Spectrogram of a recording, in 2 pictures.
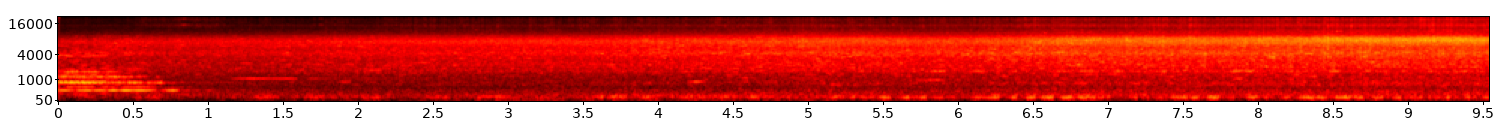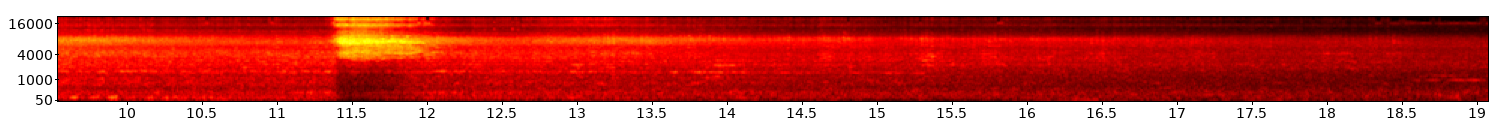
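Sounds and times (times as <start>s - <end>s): train passing rumble: 0.0s - 19.0s
loud hiss: 9.5s - 13.8s.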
